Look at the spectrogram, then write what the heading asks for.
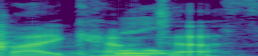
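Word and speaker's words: Viscount: clearly don't watch Bridgerton it's the by count VI Countess but it's spelled v so I don't know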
